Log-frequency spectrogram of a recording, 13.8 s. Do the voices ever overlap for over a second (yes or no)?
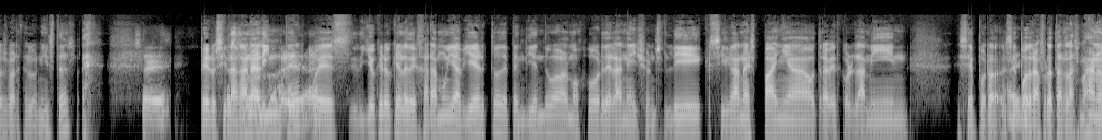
yes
